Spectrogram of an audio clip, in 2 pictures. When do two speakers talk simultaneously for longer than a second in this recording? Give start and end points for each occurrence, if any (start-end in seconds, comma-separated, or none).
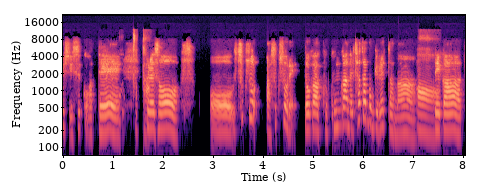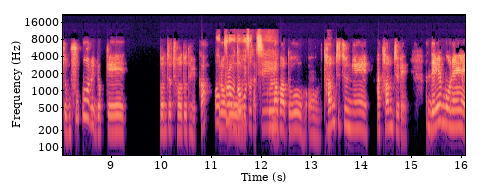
11.1-12.4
